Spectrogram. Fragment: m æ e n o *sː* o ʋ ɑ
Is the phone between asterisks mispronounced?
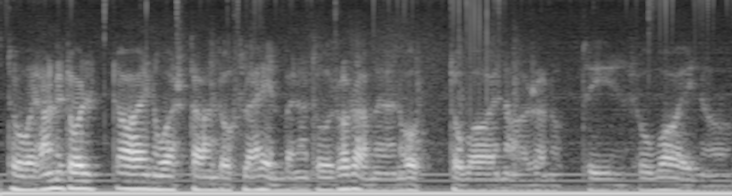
yes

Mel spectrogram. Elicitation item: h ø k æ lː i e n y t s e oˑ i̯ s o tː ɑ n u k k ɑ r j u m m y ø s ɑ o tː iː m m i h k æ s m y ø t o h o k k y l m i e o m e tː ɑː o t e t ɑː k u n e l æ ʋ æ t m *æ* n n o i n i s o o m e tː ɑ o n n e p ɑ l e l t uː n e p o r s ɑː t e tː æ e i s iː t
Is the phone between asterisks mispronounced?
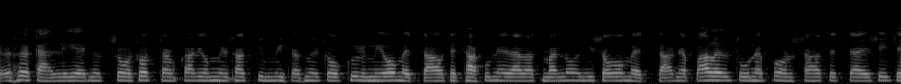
no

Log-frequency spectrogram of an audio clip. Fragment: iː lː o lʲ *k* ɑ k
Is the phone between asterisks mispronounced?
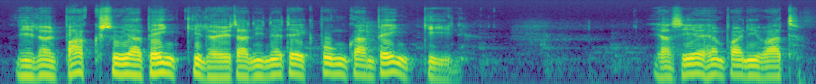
yes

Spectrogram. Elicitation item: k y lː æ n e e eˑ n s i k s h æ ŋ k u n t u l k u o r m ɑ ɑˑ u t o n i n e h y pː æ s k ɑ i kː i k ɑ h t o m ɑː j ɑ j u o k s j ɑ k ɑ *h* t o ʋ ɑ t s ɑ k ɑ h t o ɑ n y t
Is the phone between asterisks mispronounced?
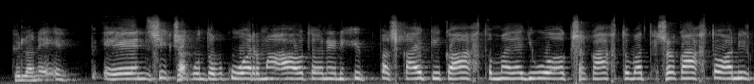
no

